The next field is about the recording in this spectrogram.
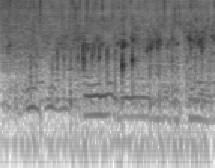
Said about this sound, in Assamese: গাহৰিখিনি বাইদেৱে তেল নিদিয়াকৈ ইয়াতে বনাই আছে কেৰাহীত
